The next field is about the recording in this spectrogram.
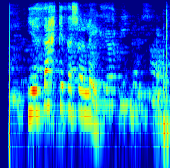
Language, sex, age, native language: Icelandic, female, 9, Icelandic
